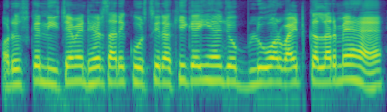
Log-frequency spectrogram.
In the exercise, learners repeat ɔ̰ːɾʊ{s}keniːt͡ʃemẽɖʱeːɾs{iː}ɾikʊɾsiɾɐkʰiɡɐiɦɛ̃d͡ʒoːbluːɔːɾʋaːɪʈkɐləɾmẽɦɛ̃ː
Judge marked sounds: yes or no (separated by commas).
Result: yes, no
